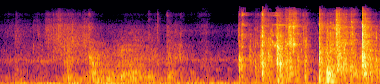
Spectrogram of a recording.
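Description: An experimental homemade pizza being cut: quiet rustling at first, then a run of crisp scraping and clattering strokes against the pan, close and fairly loud.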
